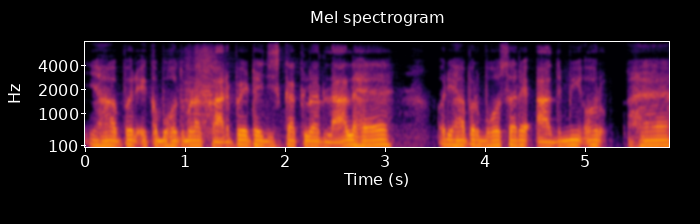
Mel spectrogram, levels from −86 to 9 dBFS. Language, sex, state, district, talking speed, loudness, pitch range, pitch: Hindi, male, Jharkhand, Palamu, 195 wpm, -16 LUFS, 120-130 Hz, 125 Hz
